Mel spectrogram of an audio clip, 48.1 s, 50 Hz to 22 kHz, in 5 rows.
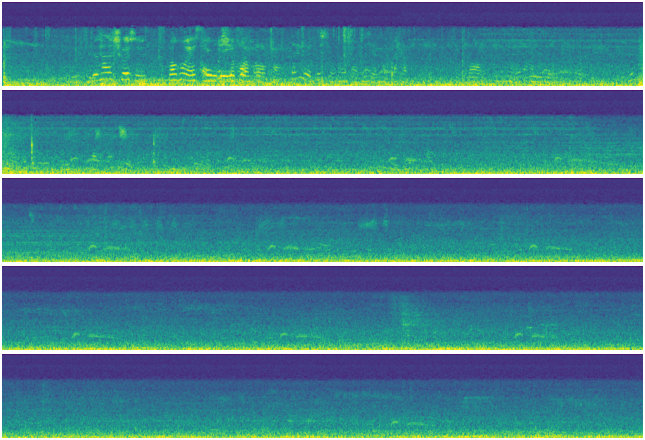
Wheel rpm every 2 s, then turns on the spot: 0, 0, 0, 0, 0, 0, 0, 0, 0, 0, 0, 0, 0, 0, 0, 0, 0, 0, 0, 0, 0, 0, 0, 0.
none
